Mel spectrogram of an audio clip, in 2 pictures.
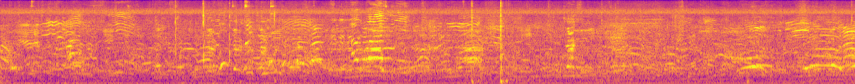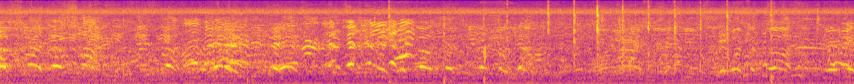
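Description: A crowd of men and women chatters and calls out nearby outdoors.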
